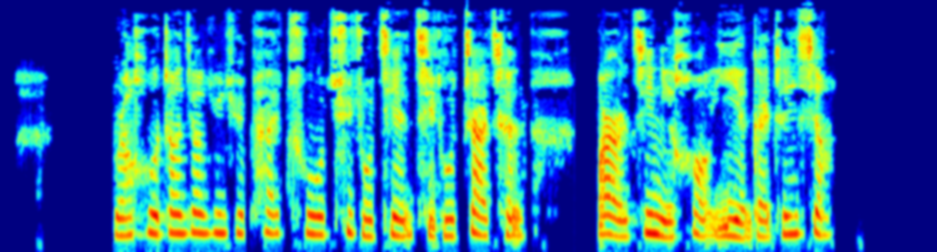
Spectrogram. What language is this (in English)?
Chinese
